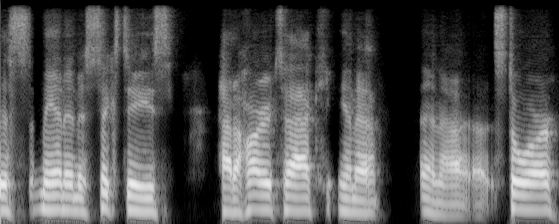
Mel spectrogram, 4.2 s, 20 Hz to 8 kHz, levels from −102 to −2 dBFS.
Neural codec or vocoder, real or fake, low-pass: codec, 24 kHz, 3.1 kbps, DualCodec; fake; 7.2 kHz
